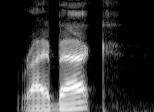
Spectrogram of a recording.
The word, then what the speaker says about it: Ryback: Ryback. – Can you spell that for me? – R-Y-B-A-C-K.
